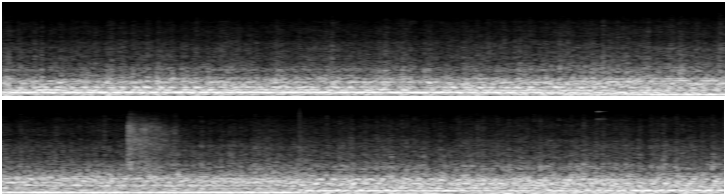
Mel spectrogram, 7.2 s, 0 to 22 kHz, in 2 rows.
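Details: Chrysler 440 Six Pack V8 with triple two-barrel carburettors, after replacing a damaged centre-carb gasket beside the power valve: deep, steady idle holding an even note with no stumble or hunting; idling cleanly.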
